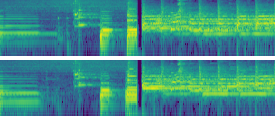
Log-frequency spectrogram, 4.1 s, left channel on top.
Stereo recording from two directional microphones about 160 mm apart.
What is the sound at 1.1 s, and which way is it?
Music, centre (ahead or behind).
